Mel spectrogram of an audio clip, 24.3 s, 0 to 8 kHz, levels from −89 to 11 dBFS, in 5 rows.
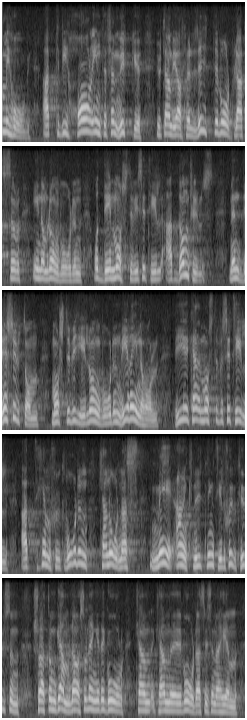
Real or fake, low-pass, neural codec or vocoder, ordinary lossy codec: real; 7.2 kHz; none; Opus, 64 kbps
